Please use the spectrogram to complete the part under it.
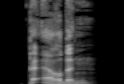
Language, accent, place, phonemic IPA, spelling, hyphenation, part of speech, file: German, Germany, Berlin, /bəˈʔɛʁbn̩/, beerben, be‧er‧ben, verb, De-beerben.ogg
- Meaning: to inherit (from someone)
